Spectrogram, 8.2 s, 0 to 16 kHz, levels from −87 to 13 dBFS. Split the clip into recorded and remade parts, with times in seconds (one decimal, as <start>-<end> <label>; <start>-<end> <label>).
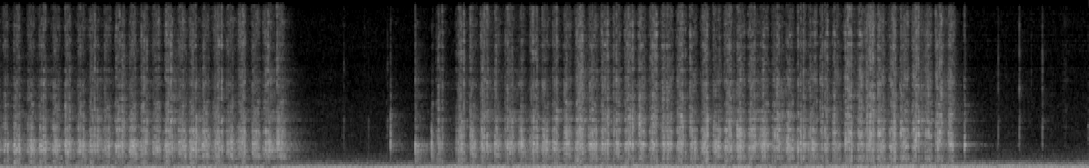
0.0-1.8 remade; 1.8-3.4 recorded; 3.4-5.0 remade; 5.0-6.5 recorded; 6.5-8.2 remade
